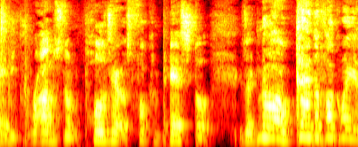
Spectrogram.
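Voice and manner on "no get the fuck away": high, loud warning shout; mock furious yell; acted angry order. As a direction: imitate a soldier driving people back. Acting armed standoff in film.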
